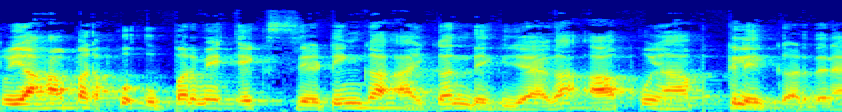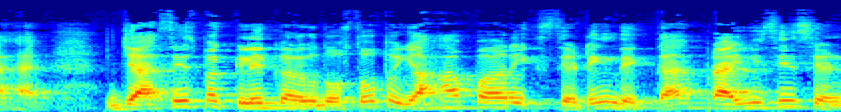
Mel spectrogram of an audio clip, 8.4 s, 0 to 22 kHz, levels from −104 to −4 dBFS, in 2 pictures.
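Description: Damaged data in a compressed stream causes brief glitches at 0.47 s, from 3.51 to 3.53 s, and at 6.81 s. Corrupted bytes make the decoder misread those frames and lose sync until it locks onto the next valid frame header, leaving short blips in the sound.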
